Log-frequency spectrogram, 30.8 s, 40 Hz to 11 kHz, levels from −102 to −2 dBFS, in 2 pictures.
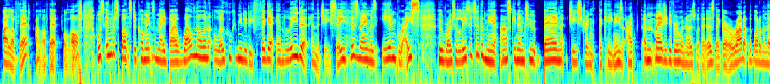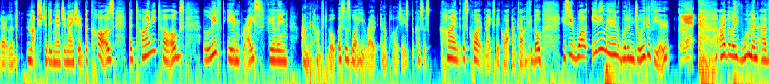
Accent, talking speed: Australian, 200 wpm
